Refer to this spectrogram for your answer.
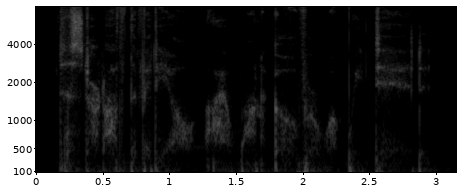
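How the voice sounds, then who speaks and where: Someone is whispering at a moderate pace. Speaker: ASMR gaming YouTuber. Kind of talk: whispered ASMR gaming commentary. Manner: soft-spoken, whispering.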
